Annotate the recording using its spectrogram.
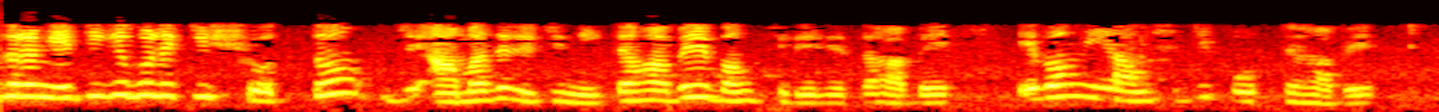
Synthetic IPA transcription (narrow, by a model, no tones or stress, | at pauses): ʃut̪oɾaŋeʈikebolekiʃod̪ʱːod͡ʑeʔamad̪eɾeʈinit̪eɦɔbeeboŋsʰilied͡ʑet̪eɦɔbe | eboŋejɔŋʃoʈipoɾt̪eɦɔbe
